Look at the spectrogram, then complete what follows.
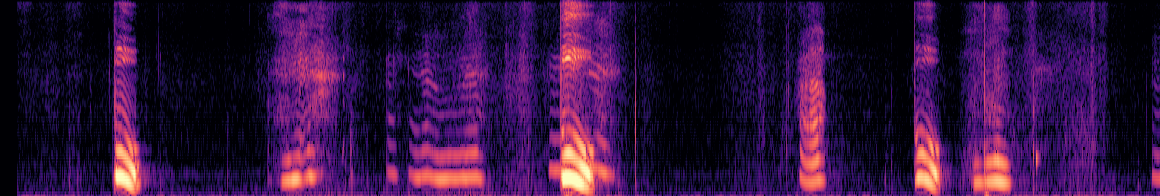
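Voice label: "bu4", Mandarin Chinese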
